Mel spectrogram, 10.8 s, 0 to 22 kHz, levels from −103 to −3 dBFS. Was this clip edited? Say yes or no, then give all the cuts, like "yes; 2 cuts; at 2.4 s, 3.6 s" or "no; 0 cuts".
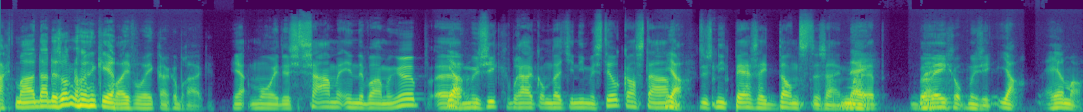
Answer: yes; 3 cuts; at 1.1 s, 3.0 s, 7.0 s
